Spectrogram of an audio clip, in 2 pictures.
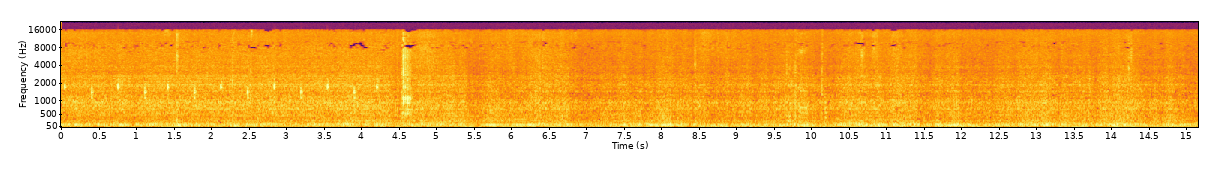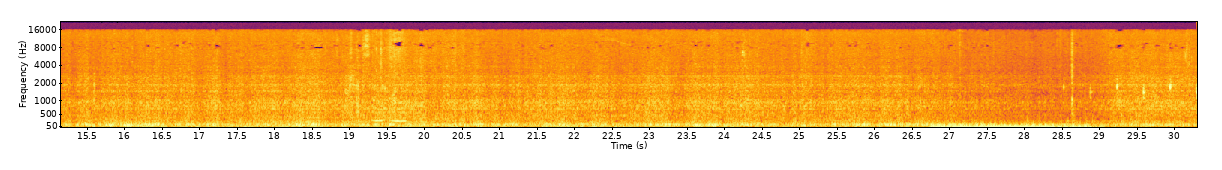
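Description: Cabin noise of a Hyundai Palisade on the move: a steady low rumble of tyres and drivetrain. Near the end the low rumble grows louder for about two seconds.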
